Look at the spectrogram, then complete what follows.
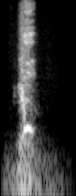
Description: swordman attack; propack

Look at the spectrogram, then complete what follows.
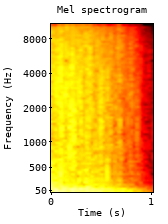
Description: air hit; propack

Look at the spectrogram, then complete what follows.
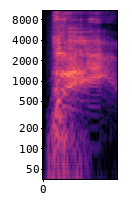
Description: daemon attack; propack

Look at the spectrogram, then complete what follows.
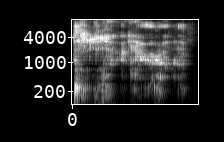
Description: ghost armor die; propack; magic

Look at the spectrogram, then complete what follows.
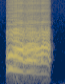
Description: axe thrower die; propack

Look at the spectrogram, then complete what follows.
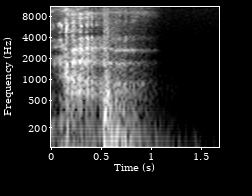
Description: behemoth die; propack; magic

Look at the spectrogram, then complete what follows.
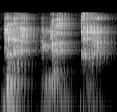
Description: ghost armor die; propack; magic

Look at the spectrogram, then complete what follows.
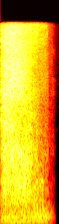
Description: dr attack, dragon rider; propack; magic

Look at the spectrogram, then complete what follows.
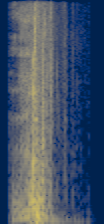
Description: behemoth attack; propack; magic

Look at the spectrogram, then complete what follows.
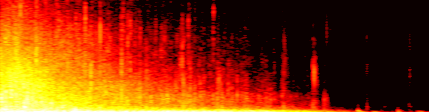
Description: tech building fall; propack

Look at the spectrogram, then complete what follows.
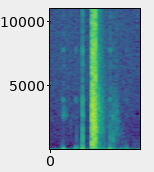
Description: stickfighter attack; propack

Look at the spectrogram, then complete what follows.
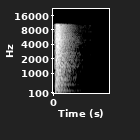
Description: archer attack; propack

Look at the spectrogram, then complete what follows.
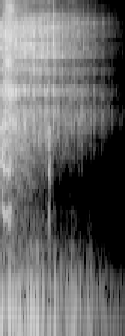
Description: dr die, dragon rider; propack; magic

